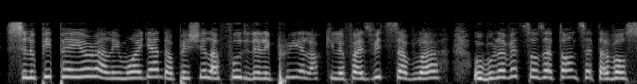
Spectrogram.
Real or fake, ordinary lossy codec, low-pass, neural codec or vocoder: fake; none; 7.2 kHz; codec, 16 kHz, 0.4 kbps, LongCat-Audio-Codec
